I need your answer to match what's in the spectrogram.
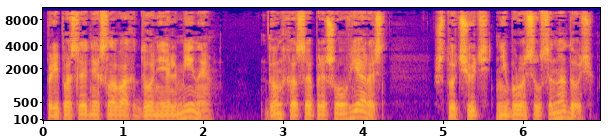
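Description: Deep voiced guy reading a book, steady and even, dry sound. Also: measured pace, no echo. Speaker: audiobook narrator. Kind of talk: audiobook narration.

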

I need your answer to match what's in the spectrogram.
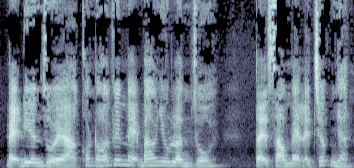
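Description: A woman's voice: medium pitch, expressive, quick pace, a little mellow, lightly acted. A woman voicing an exasperated young woman on a phone call with her mother in an audio story.

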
